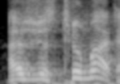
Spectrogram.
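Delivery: ordinary delivery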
